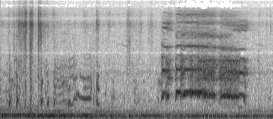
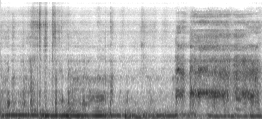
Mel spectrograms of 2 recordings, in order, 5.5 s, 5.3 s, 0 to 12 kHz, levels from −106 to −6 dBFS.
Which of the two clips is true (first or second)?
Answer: first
